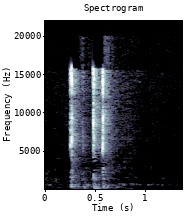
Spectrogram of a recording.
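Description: A few quiet key presses on a laptop keyboard running Asahi Linux, three or four faint clicks in quick succession in a still room.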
